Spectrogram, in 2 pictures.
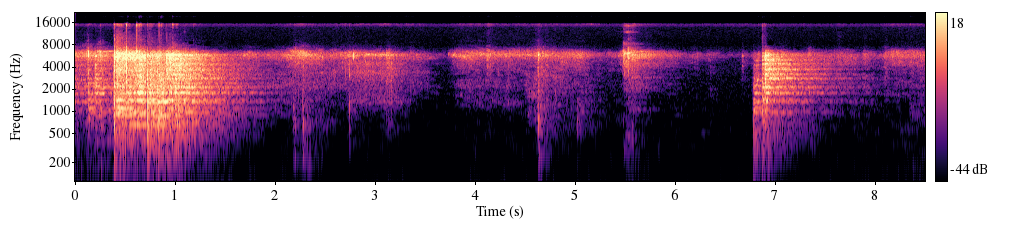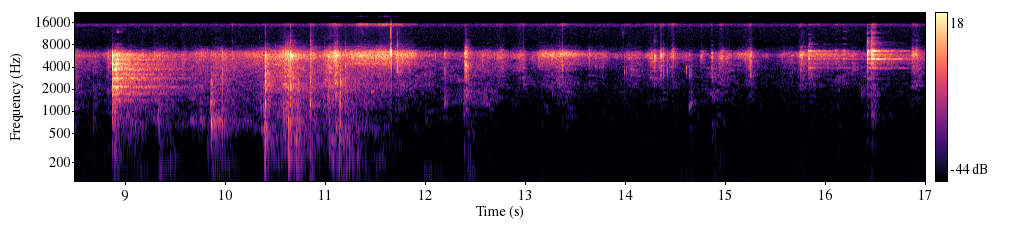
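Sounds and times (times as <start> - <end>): loud ringing metal clangs: 0.0 - 1.9.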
